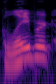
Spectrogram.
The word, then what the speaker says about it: Gleyber: So, it was a video, and I believe it's actually posted on our Twitter as well, of Gleyber. I hope I'm saying it right. Gleyber Torres? Is that how I'm saying it? – Yes. – Is that how you say it? – Gleyber Torres. Yep.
